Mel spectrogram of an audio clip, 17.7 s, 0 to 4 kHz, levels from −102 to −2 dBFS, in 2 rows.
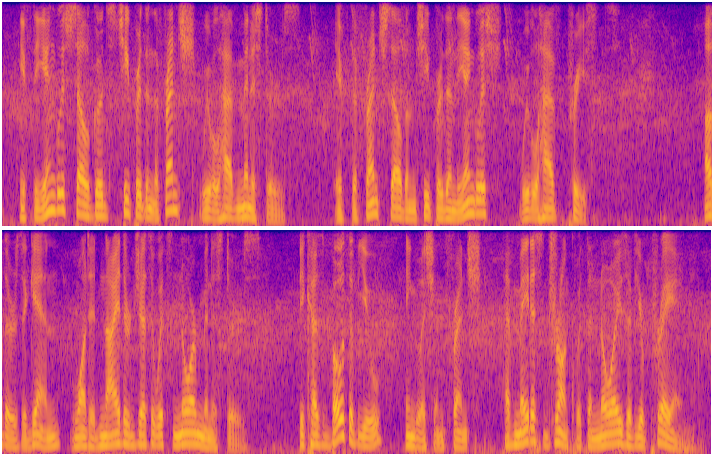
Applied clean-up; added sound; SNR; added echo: none; Crow; 19 dB; none.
